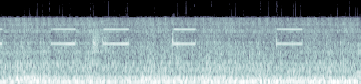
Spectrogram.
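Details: Kawasaki Barako that would not start, with its drained battery charged, after fitting a new regulator and spark plug and adjusting choke and idle: loud, steady single-cylinder putter at an even idle without stumbling. A faulty regulator, bad plug and dirty carburetor were found.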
